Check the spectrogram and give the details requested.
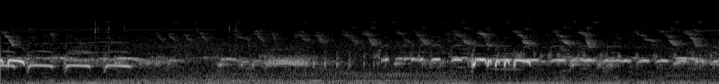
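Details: Local zebra dove used to lure and excite other zebra doves: quieter rolling coo phrases, a soft rippling trill of short notes in the second half, with high chirps from other small birds throughout.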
